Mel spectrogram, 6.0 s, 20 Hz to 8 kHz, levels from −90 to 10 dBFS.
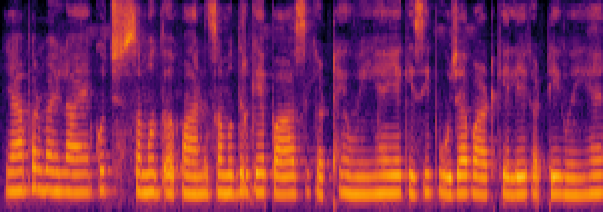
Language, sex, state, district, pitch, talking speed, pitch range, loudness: Hindi, female, Delhi, New Delhi, 210 Hz, 210 wpm, 205-225 Hz, -15 LUFS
